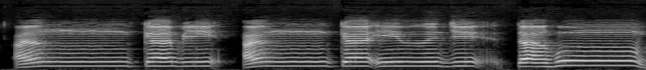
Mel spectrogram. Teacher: Asalnya an bari atas bertemu nun. Tapi bila datang kaf, jadi hukum ikhfa, kita samarkan.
